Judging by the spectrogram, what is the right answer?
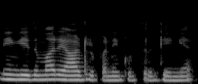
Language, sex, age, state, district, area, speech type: Tamil, female, 18-30, Tamil Nadu, Kallakurichi, urban, spontaneous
